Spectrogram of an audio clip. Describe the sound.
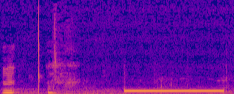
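Placing a mobile phone call: a few short dialing beeps come first, followed by one loud, steady electronic ringing tone lasting about a second before it stops.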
